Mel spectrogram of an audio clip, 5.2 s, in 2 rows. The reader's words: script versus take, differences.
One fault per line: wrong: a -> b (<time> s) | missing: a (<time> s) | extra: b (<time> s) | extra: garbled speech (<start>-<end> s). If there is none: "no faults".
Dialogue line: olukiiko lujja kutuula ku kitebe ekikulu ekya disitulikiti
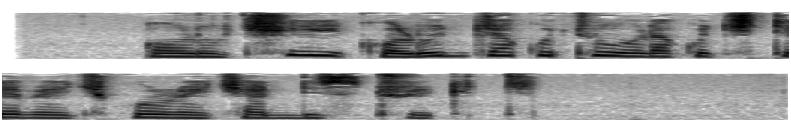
no faults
